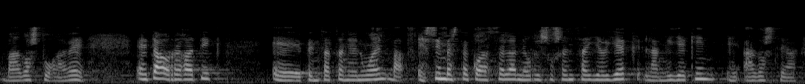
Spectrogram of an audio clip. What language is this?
Basque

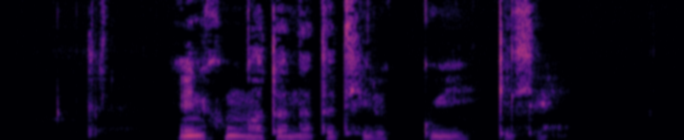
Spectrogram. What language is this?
Mongolian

